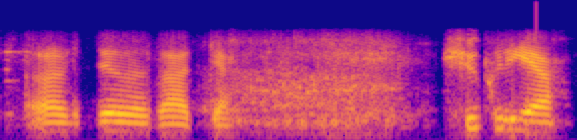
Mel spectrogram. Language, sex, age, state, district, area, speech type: Kashmiri, male, 18-30, Jammu and Kashmir, Kupwara, rural, conversation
